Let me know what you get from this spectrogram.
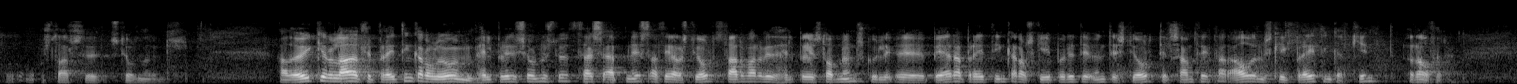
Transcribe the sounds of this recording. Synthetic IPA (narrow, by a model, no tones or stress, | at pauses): ɔst̪aɾ̥sɪðst̪jowɾt̪naɾɪn̥ | θaðœːɥcɛɾʏlaːðaɾt̪ʰɪlpɾeːjt̪iŋkaɾawlœːɣʏmʏmɦejlpɾɪðɪsjowɾnʏst̪œːðθɛsːɛpnɪsaðθɛɣaɾast̪jowɾt̪st̪aɾvaɾvɪðhejlpɾɪðɪst̪ʰɔpnʏmskʏlɪpɛːɾapɾeːjt̪iŋkaɾawscɪːpʏɾɪt̪ɪʏnt̪ɪ̥st̪jowɾt̪t̪ʰɪlsamθɪxt̪a̰ɾʔa̰ːwðʏmɪst̪liːk̚pɾeːjt̪iŋkaɾ̥cʰɪn̥t̪rawθɛra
